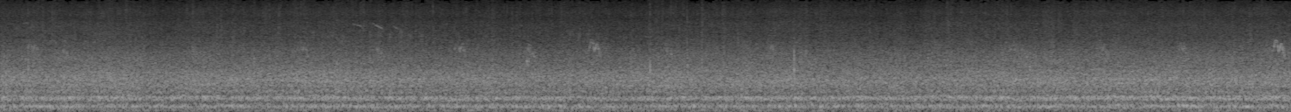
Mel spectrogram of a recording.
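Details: Honeybees swarming in and out of their hive in spring while flowers bloom, filmed on a Canon EOS R: a dense, steady, low droning hum with layered buzzing tones, plus a few faint, brief high chirps scattered throughout.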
